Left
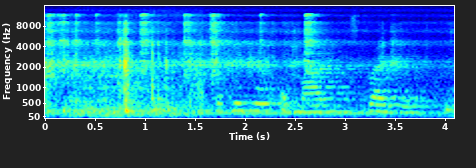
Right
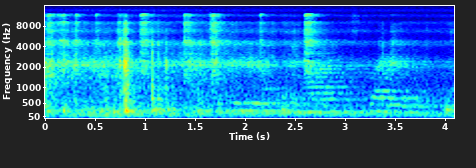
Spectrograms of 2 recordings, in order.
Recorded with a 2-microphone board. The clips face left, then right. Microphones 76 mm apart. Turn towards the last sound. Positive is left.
turn(degrees=80)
